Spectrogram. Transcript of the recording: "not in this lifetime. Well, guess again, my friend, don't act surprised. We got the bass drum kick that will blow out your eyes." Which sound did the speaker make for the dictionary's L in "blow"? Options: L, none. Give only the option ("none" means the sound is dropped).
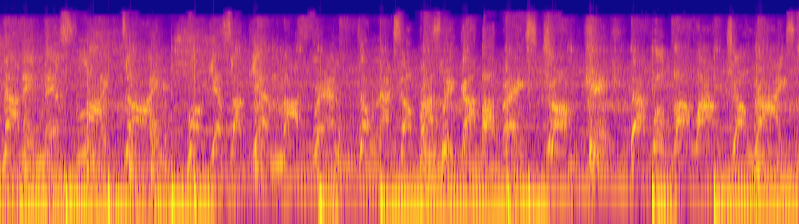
none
